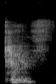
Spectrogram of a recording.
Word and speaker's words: cough: Jadi cough salah, bukan seperti itu. Bacanya cough. Jadi seperti F.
